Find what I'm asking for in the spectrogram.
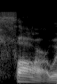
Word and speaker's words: fear: And the word pharaoh comes from the Irish word fear, it's spelled, but it's pronounced far, which means man.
